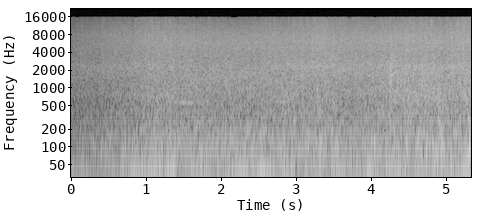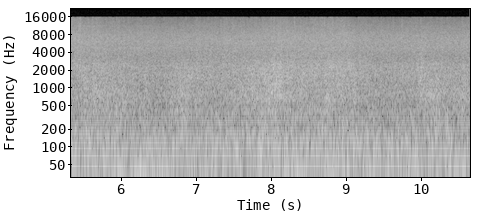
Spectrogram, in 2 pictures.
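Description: Wind sound effect: a steady rushing noise that swells up over the first second or two, then holds even.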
